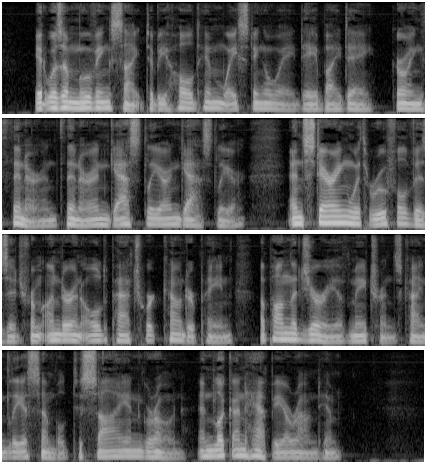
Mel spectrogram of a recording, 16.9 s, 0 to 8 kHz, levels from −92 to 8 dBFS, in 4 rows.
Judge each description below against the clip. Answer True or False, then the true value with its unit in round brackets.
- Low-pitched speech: True (95 Hz)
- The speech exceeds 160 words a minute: True (170 wpm)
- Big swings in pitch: False (3.4 semitones)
